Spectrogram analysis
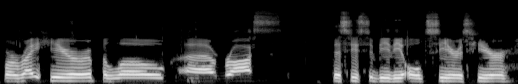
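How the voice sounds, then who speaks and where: A man's voice: a little high, monotone, takes it slowly, a little mellow. A man talking casually as a vlogger during a field test of radio gear, in slightly muffled audio.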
